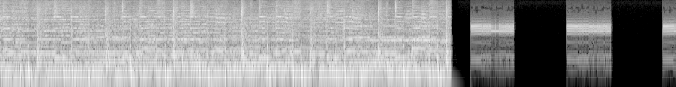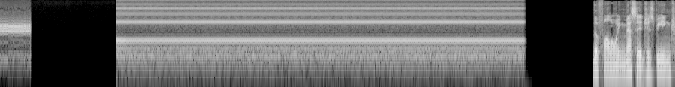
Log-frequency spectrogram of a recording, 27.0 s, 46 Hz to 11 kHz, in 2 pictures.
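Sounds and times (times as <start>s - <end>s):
music: 0.0s - 9.0s.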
